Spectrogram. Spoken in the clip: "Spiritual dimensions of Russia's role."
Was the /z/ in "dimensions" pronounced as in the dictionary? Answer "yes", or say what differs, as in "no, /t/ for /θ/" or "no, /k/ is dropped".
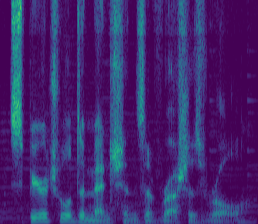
yes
